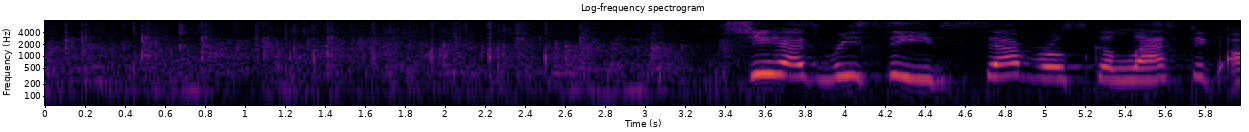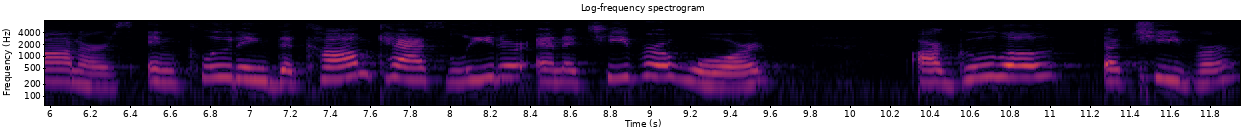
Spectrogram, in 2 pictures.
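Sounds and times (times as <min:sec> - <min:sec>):
audience clapping: 0:00.0 - 0:03.7
speech: 0:03.5 - 0:09.7, 0:10.3 - 0:11.9.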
